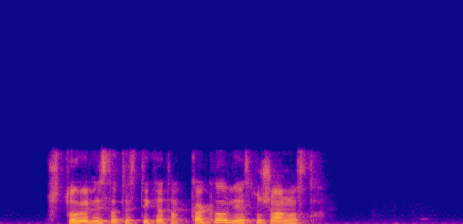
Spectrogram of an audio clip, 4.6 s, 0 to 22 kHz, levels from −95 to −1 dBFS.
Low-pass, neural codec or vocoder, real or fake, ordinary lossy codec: 7.2 kHz; codec, 16 kHz, 2 kbps, FunCodec, trained on Chinese and English, 25 frames a second; fake; Opus, 64 kbps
